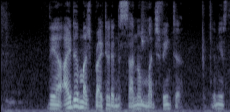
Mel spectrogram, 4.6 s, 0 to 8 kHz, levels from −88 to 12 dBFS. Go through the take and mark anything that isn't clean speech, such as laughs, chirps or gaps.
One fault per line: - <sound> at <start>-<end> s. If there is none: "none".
none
